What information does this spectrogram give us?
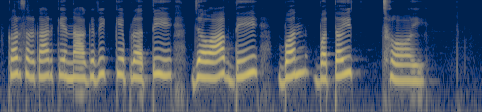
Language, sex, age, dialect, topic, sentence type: Maithili, female, 18-24, Eastern / Thethi, banking, statement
